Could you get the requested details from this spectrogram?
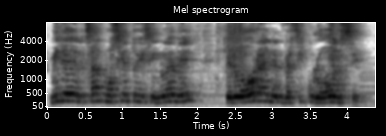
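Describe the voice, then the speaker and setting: A male pastor delivers a sermon, earnestly addressing his congregation and reading scripture aloud. His mellow, fairly high voice moves at a normal speed. The mic is distant, the room echoes, and faint music plays underneath.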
